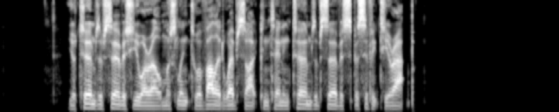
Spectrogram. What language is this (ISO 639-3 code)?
eng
